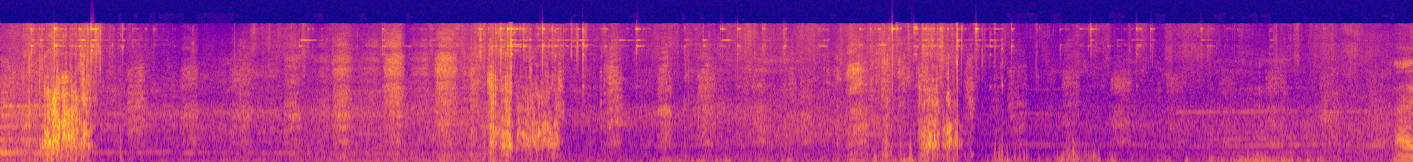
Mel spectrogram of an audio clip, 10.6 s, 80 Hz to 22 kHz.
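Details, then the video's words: Five-year-old female pit bull playing tug of war with her owner, growling in play rather than aggression, recorded July 8; three loud, harsh bursts near the start, middle and end, with quieter rumbling vocal sounds between them. "pitbull playing tug of war"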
